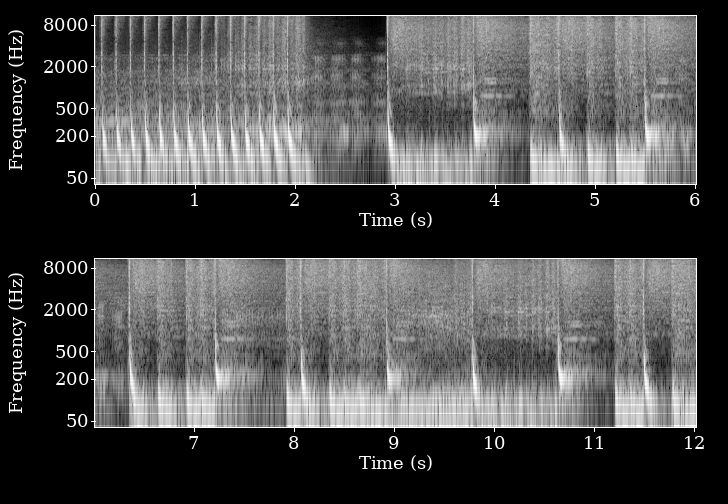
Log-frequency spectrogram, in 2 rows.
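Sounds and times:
heavy dubstep drum roll: 0.0 - 12.0.

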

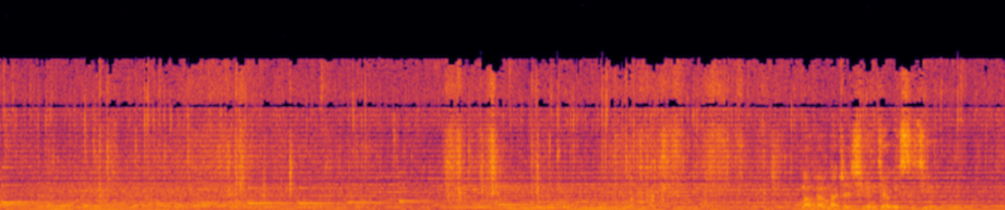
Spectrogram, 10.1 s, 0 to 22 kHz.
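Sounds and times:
soft held notes music: 0.0 - 10.0.

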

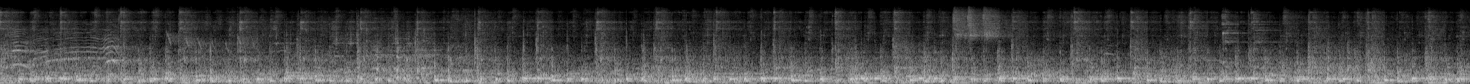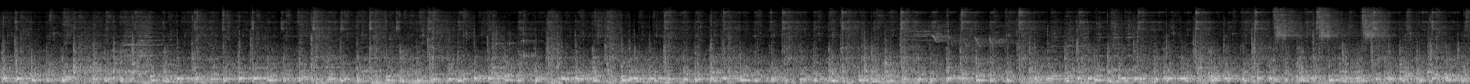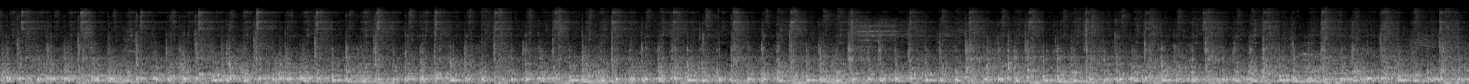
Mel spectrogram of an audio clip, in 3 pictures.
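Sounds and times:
hand drums: 0.0 - 44.0
marimbas playing repeating pattern: 0.0 - 44.0.

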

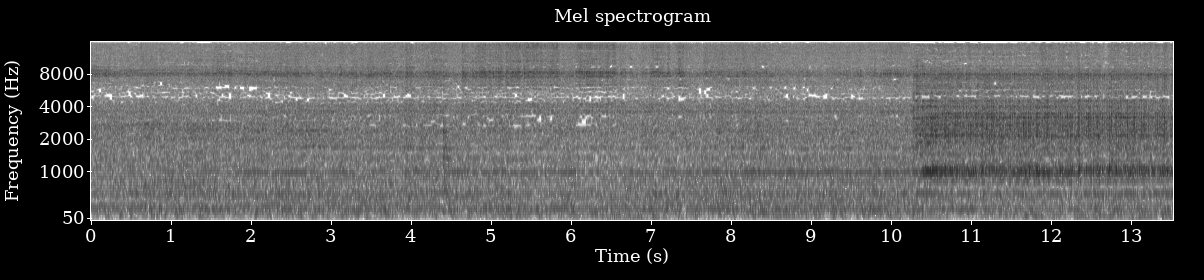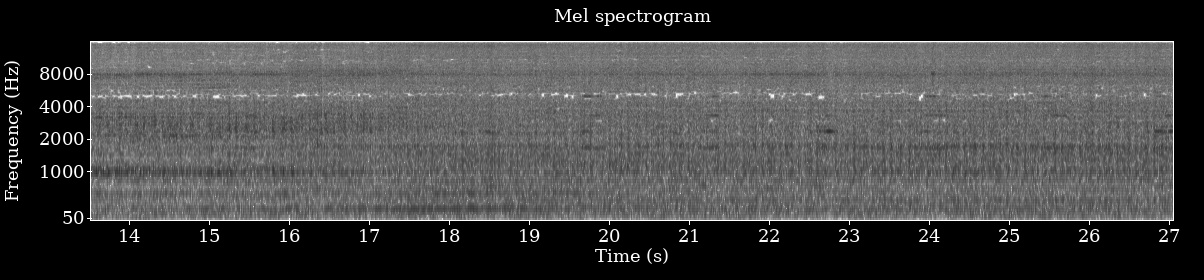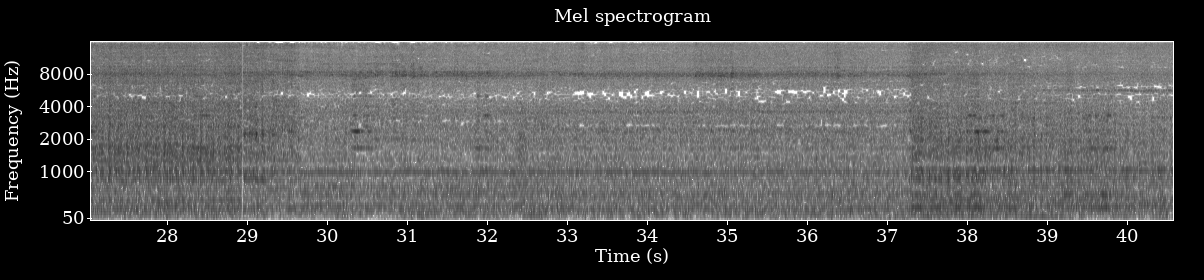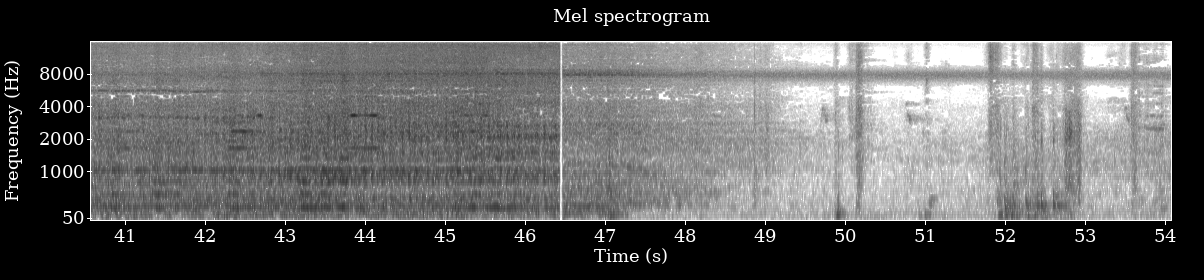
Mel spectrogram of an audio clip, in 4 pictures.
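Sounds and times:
band saw cutting metal: 0.0 - 48.9.

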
